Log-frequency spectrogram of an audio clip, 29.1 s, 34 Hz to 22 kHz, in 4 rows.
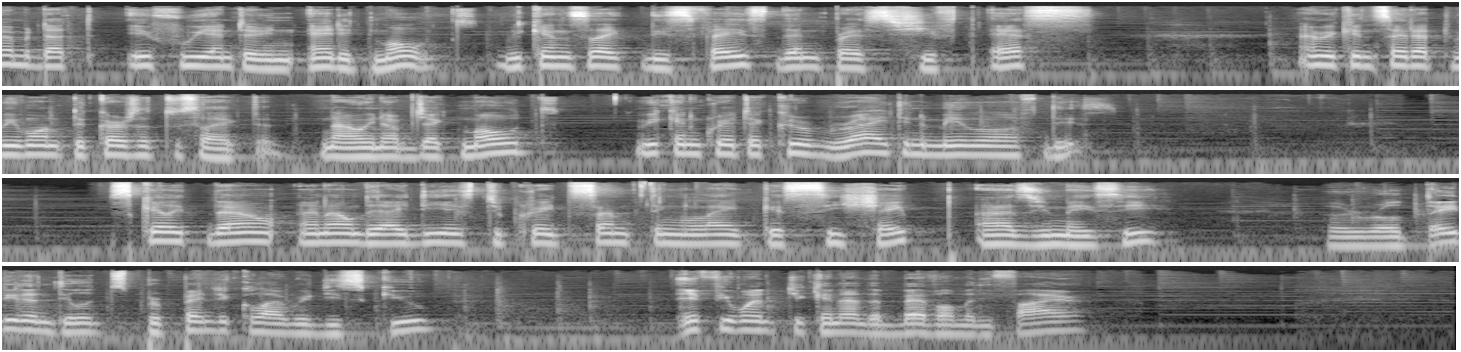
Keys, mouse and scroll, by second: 1.1 Tab, 1.7 ctrl+Tab, 2.9 ctrl+Tab, 5.0 shift+s, 5.7 Tab, 6.0 shift+a, 8.9 s, 11.5 ctrl+z, 12.2 s, 13.3 s, 14.3 s, 14.4-14.7 drag, 14.7 Tab, 15.3 middle click, 15.4 click, 15.8 ctrl+r, 16.2 ctrl+Tab, 16.5 click, 16.9 e, 18.0 ctrl+r, 18.6 e, 20.7 ctrl+Tab, 20.9 click, 21.0-24.6 typing, 21.4 ctrl+Tab, 22.1 Tab, 22.5 Tab, 23.2 Tab, 25.4 click, 25.6 middle drag, 25.7 z, 25.9 middle click, 26.5 middle drag, 26.7 click, 27.0-29.0 drag.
